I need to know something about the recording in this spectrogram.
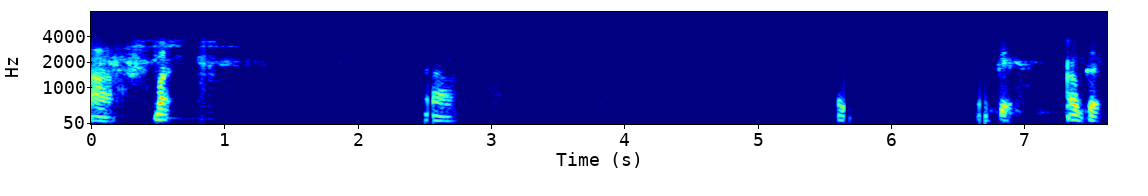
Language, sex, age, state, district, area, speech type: Malayalam, male, 45-60, Kerala, Alappuzha, rural, conversation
